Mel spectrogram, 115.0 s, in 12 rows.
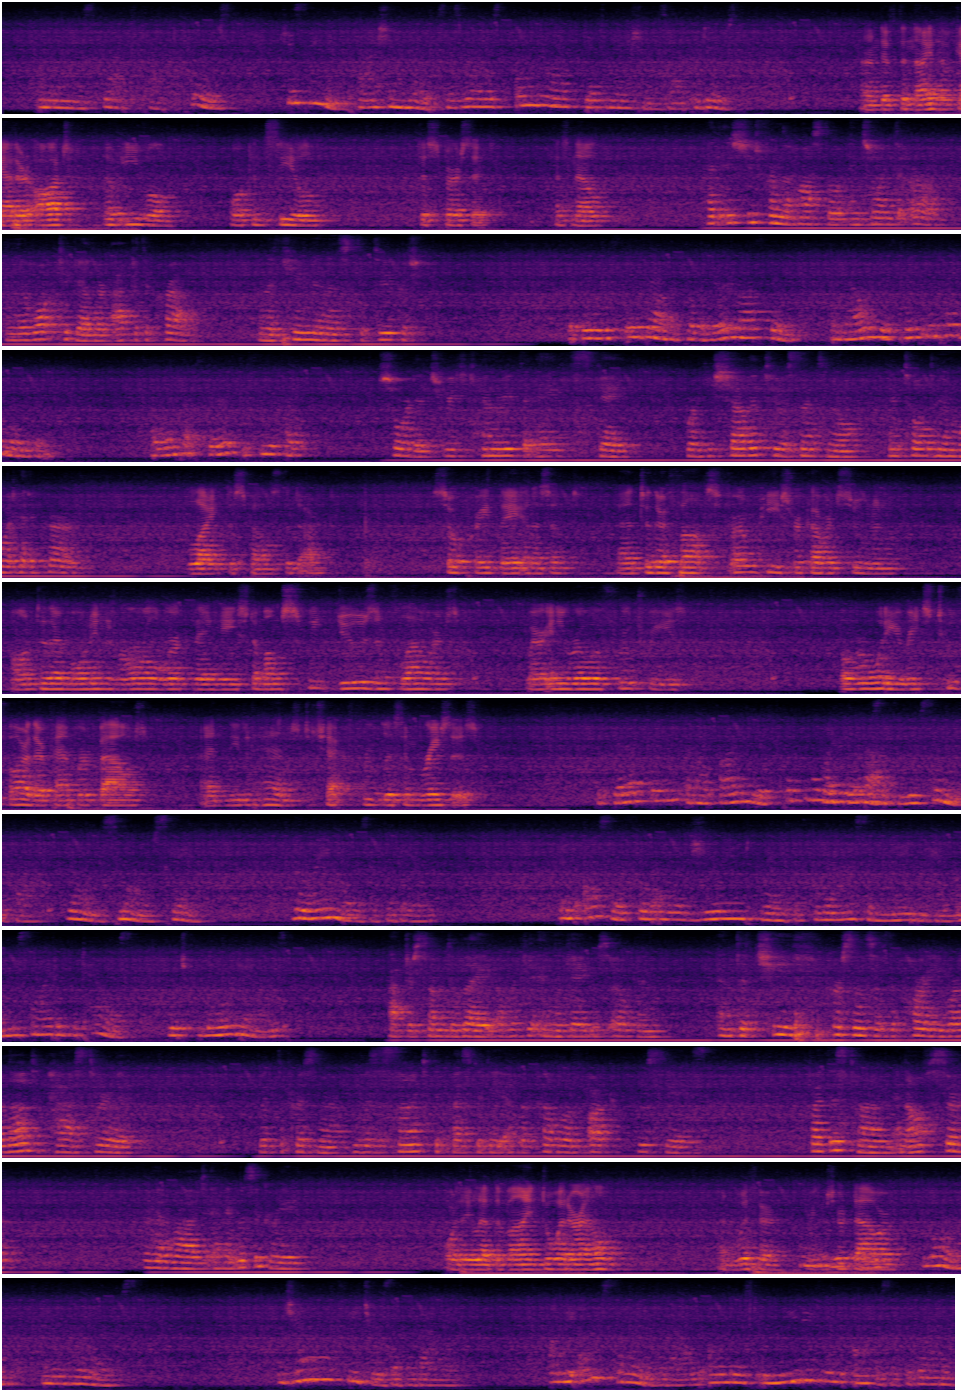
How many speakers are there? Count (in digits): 4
